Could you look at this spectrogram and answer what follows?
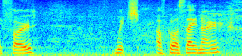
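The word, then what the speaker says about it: phở: The day before I had fur, which is a way that Vietnamese locals say pho, which of course they know.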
